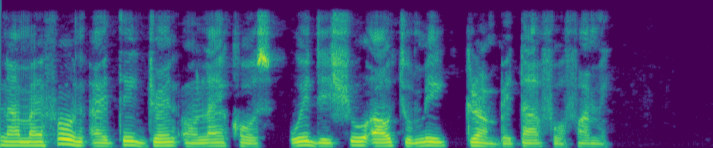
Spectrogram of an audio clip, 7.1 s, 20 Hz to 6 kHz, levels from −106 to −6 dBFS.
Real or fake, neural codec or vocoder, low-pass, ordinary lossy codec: real; none; 5.4 kHz; none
